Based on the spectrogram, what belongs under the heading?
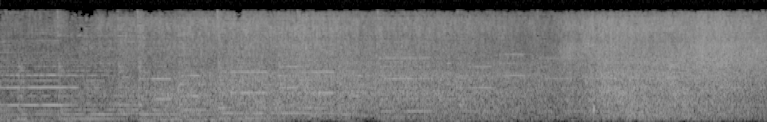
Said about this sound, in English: They are all on a small beach. In front of them, a blue expanse as far as the eye can see. The ocean.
